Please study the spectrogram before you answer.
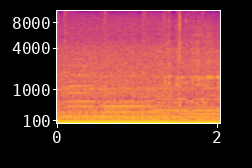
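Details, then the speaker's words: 1999 Land Rover Discovery that sat for years, now running after a matched ECU/BCU swap and a dead battery was charged: deep, steady low rumble with no misses or knocks; some warning lights still blinking. "you believe that after all this time this thing's actually running it's not without his problems"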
